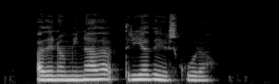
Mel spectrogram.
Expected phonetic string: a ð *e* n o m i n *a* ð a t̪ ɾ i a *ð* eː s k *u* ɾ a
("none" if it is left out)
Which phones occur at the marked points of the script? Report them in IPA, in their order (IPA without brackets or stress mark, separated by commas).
e, a, ð, u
